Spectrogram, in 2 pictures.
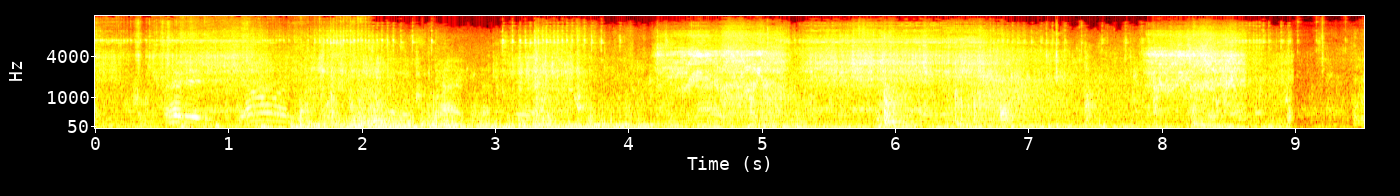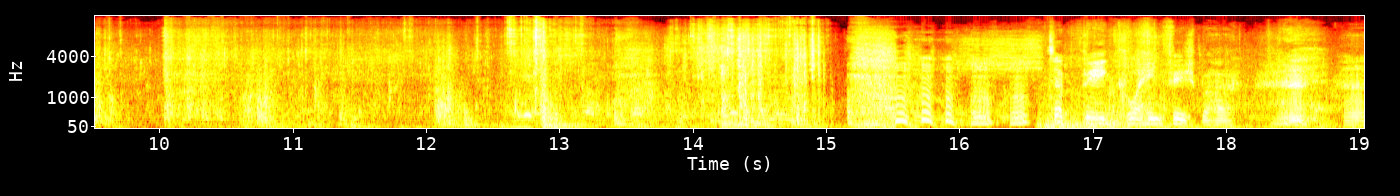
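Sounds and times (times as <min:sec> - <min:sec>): wind rumbling on microphone: 0:00.0 - 0:09.0, 0:16.6 - 0:18.8
fishing reel buzzing: 0:03.2 - 0:06.9, 0:07.8 - 0:08.9.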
